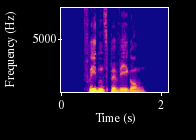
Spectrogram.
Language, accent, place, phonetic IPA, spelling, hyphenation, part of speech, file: German, Germany, Berlin, [ˈfʁiːdn̩sbəˌveːɡʊŋ], Friedensbewegung, Frie‧dens‧be‧we‧gung, noun, De-Friedensbewegung.ogg
- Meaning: peace movement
